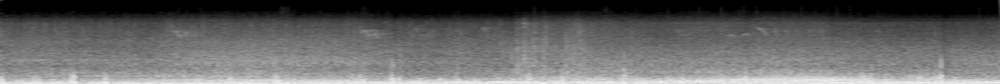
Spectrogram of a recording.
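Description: Classic Triumph's engine running as the car drives along, with wind noise on the microphone. The engine note rises for a moment about five to six seconds in.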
